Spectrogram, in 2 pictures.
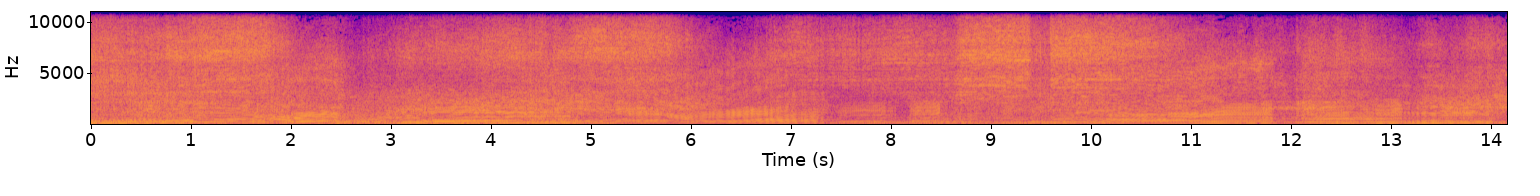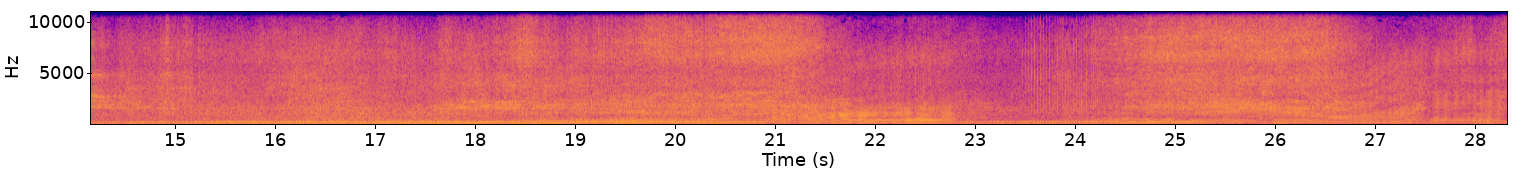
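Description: Twin-shock motocross bikes racing through a corner, their engines revving up and dropping back again and again as riders pass one after another, with more bikes heard around the track.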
